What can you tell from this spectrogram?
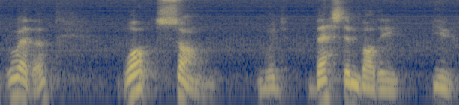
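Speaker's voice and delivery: ordinary talk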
